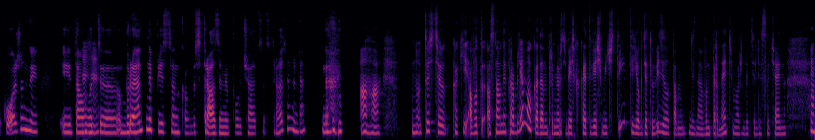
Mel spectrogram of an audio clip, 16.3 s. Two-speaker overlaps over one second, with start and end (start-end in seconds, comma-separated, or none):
none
